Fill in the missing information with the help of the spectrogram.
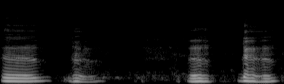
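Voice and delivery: low, soft grudging grunts; reluctant grumble. Acted. Preacher mimicking someone told to clean their room, reluctant grumbling. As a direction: mimic a kid mumbling in protest.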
